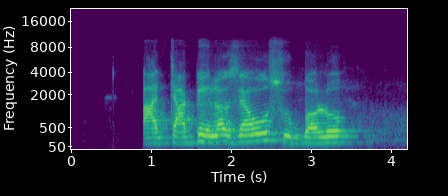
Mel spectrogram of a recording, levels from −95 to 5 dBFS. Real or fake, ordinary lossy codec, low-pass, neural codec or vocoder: fake; Opus, 24 kbps; 9.9 kHz; codec, 24 kHz, 6 kbps, HILCodec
